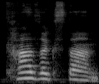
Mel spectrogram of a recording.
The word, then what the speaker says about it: Kazakhstan: People from Kazakhstan, I can't pronounce. I gotta find out. Kazakhstan.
